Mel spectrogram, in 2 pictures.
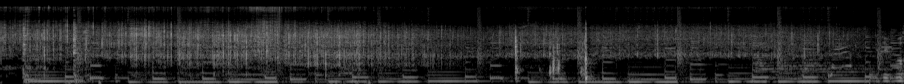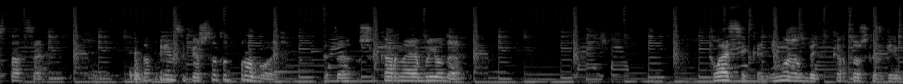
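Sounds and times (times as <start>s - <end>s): potatoes sizzling in a pan: 0.0s - 9.0s
quiet background music: 0.0s - 18.0s.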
